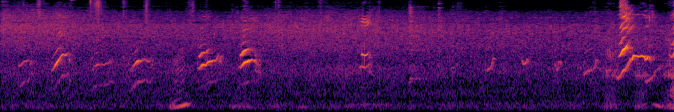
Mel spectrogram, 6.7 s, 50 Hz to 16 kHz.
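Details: Border Collie puppies from a Nell x Skeet litter at the International Peace Gardens, 12 August 2018, whimpering outdoors: many short high squeals, some rising and some falling, scattered through the clip over a low background hum.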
